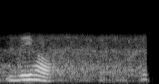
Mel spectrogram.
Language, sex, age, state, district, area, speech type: Urdu, female, 60+, Telangana, Hyderabad, urban, conversation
